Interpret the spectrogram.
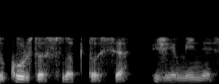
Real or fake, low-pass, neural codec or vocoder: real; 3.6 kHz; none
